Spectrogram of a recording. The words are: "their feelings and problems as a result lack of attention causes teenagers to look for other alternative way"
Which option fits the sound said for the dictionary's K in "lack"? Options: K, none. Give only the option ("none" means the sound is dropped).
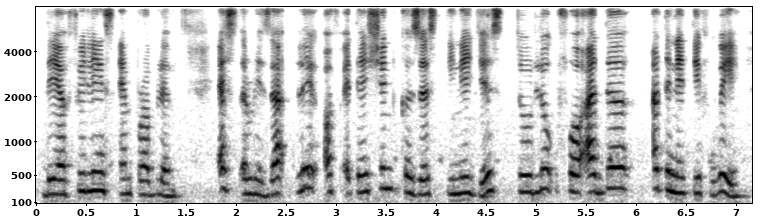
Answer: none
